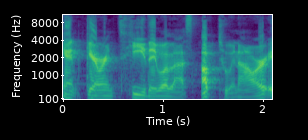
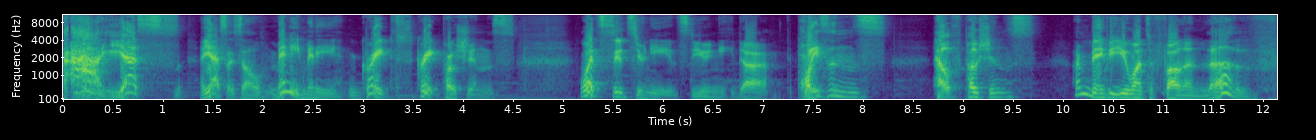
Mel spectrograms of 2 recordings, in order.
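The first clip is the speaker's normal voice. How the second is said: put-on raggedy, ragged old woman voice; 4 semitones higher than usual. Voicing a potion seller answering visitors' questions, raggedy old woman voice. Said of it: "the raggedy old woman's going to be moving in".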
